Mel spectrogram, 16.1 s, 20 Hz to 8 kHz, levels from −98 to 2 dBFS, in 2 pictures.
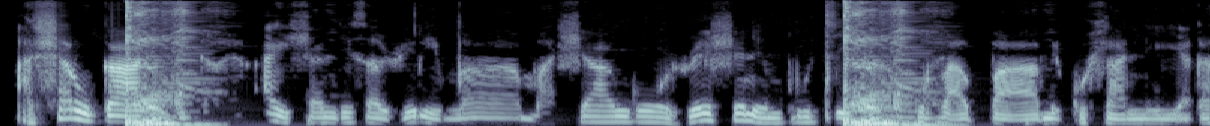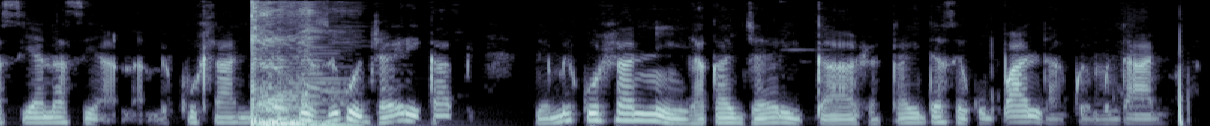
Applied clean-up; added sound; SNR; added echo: classical method spectral subtraction.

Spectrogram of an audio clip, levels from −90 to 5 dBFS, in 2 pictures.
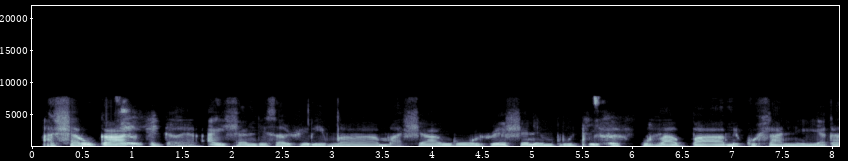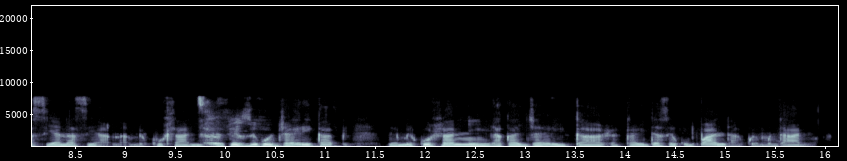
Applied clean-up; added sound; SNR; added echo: neural mask model Resemble Enhance denoiser.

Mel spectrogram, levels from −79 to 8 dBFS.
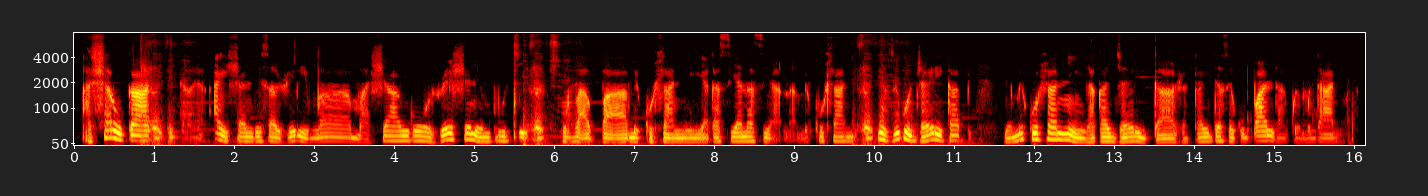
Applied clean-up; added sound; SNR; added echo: neural separator model SepFormer DNS4.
